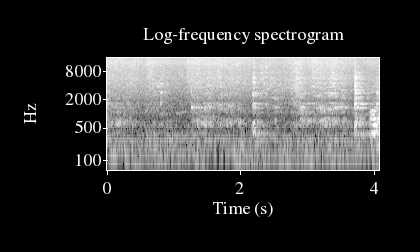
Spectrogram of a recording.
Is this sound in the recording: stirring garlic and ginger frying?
yes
